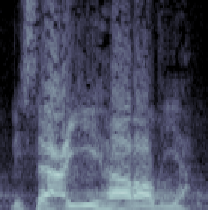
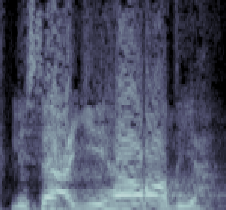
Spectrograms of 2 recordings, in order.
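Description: No difference in how they are said.

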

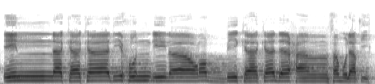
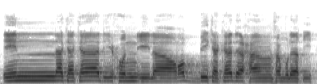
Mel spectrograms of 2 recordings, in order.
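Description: First: The vowels get their full length at measured pace. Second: The vowels are clipped and the recitation is rushed. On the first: The speaker calls it right. "لا" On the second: The speaker calls it wrong. "يخطف أو يسرع فيها"

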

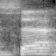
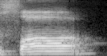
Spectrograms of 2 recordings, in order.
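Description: First: The syllable is pronounced light with a plain vowel. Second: The syllable is pronounced thick with heavy emphasis. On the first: The speaker calls it right. "في عوض أن تقول سا" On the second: The speaker calls it wrong. "ستقول صا، ستفخم هذا الحرف"

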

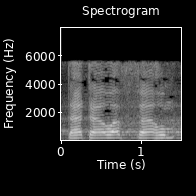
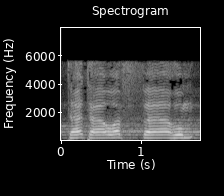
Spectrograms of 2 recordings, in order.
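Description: Both takes have the same delivery.

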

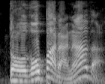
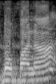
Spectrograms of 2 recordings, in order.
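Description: First: Every syllable of the phrase is clearly pronounced. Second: The phrase is squeezed into three quick syllables. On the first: The speaker calls it right. "un profesional de la locución debe decir ... todo para nada" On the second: The speaker calls it wrong. "una pronunciación que podríamos denominar relajada"

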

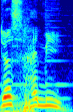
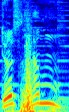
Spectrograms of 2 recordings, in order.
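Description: First: An extra vowel is sounded after the M. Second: The word ends right on the M. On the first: The speaker calls it wrong. "não é Just Ham" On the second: The speaker calls it right. "você tem que parar no M ali, não fala o E"

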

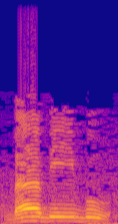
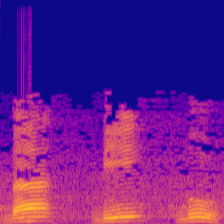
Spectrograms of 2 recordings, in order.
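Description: First: The syllables are joined together without breaks. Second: The syllables are said separately with breaks. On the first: "kemudian disambung" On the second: "dibaca secara terputus dulu"

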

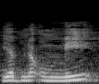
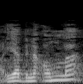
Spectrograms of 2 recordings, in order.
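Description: First: The phrase ends in a long i vowel. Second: The phrase ends in a short a vowel. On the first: The speaker calls it wrong. "بالياء" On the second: The speaker calls it right. "بالفتح"

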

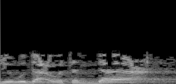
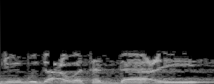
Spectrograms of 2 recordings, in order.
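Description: First: The last word ends without the final 'ee' sound. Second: The last word ends with the final 'ee' sound. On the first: "خلاف القراء فيها دائر بين الحذف والإثبات" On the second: "خلاف القراء فيها دائر بين الحذف والإثبات"

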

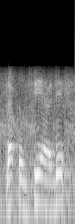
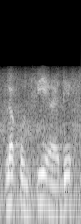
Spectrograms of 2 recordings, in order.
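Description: The two takes are said the same way.

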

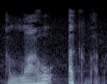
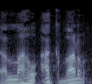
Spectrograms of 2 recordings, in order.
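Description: First: A glottal stop begins the second word. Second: A w sound links the two words. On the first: The speaker calls it right. "وأكبر الهمزة مقطوعة، همزة قطع" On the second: The speaker calls it wrong. "ننطق بحرف واو في وسط التكبير"

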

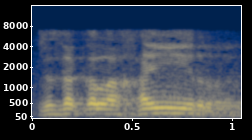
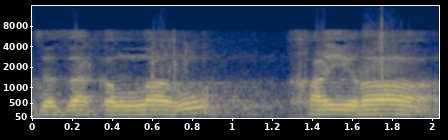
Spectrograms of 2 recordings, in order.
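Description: First: The final vowels of both words are dropped. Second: The final vowels of both words are pronounced. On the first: The speaker calls it wrong. "itu aslinya lahan" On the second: The speaker calls it right.

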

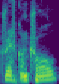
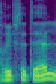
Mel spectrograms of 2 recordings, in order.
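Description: First: CTL is said as the word control. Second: CTL is said as separate letters. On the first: This is how English speakers say it. "en anglais, les gens ont plutôt l'air de dire Drift Control" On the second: This is how French speakers say it. "En français, on dit plutôt, j'ai l'impression, Drift CTL"

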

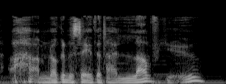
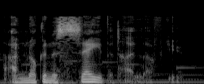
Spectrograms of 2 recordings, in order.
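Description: First: The stress is on the word love. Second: The stress is on the word say. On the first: The feeling is only friendship, not love. "个重点就喺放咗个love 度。" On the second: The love will be shown through actions rather than words. "重点放咗个say, 后面嗰啲就唔系咁重要，我哋轻咗佢。语调呢系跌咗落最低。"

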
